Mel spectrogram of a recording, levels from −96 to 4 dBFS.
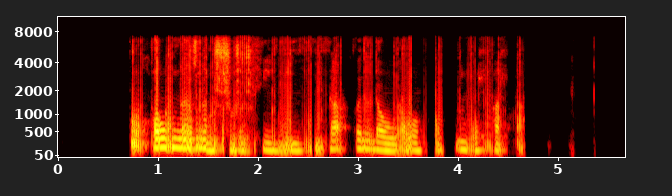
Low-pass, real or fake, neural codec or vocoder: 7.2 kHz; fake; codec, 16 kHz, 16 kbps, FunCodec, trained on Chinese and English, 50 frames a second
